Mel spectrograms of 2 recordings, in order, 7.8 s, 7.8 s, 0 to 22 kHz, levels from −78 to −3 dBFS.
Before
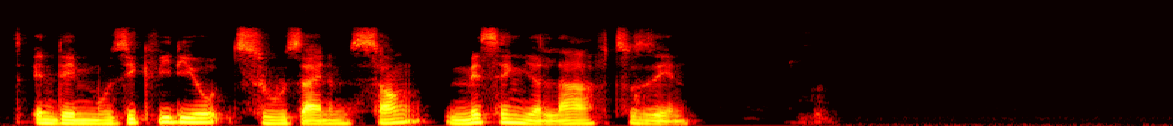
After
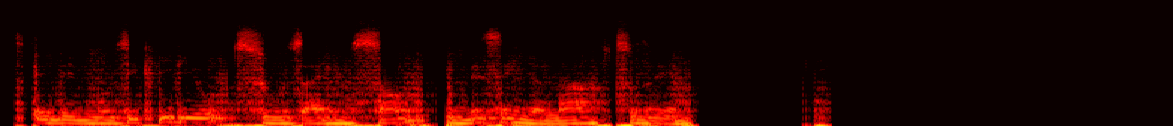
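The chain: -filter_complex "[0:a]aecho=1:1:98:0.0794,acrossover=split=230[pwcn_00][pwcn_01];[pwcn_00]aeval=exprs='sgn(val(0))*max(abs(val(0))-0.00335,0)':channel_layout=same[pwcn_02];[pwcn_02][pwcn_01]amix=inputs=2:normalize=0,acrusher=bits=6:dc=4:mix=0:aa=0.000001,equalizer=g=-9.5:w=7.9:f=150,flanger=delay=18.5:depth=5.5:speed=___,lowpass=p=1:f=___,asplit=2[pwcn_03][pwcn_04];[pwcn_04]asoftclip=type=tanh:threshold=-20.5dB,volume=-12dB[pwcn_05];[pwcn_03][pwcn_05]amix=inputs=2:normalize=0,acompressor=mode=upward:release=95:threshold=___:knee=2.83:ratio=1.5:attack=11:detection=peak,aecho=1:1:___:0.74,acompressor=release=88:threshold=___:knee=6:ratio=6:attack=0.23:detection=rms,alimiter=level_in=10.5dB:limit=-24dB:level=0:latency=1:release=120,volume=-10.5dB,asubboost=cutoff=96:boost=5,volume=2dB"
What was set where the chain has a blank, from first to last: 2.3, 1300, -47dB, 4, -28dB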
